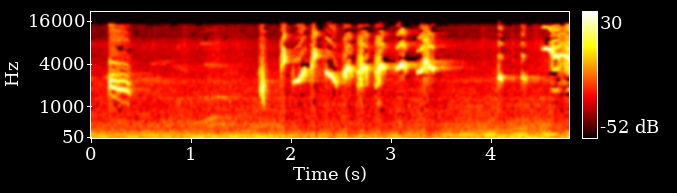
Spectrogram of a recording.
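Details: Oriental magpie-robin, locally kacer, singing a rapid rolling burst: after a buzzy opening note, a fast run of a dozen short sharp whistled chips about four per second, then scattered high squeaky notes.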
